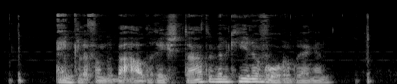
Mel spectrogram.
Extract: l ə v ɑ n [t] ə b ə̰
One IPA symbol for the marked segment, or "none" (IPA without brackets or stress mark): d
